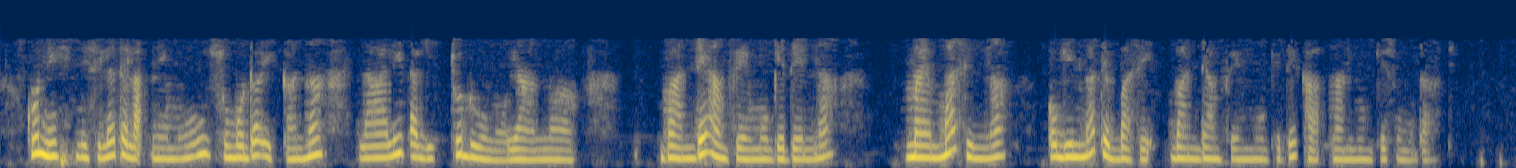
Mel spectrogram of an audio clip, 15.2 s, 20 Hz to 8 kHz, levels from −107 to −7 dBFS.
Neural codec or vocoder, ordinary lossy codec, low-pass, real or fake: none; AAC, 16 kbps; 7.2 kHz; real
